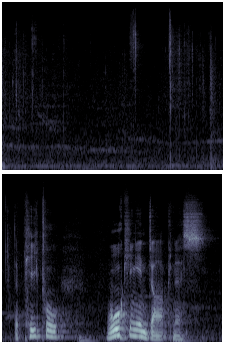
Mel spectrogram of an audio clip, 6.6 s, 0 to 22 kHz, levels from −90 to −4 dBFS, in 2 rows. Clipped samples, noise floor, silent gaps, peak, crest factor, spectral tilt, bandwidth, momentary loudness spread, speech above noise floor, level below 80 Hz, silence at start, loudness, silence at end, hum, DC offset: under 0.1%; -67 dBFS; none; -16 dBFS; 24 dB; -6 dB/octave; 18 kHz; 28 LU; 32 dB; -60 dBFS; 0 s; -36 LUFS; 0.3 s; none; under 0.1%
